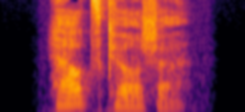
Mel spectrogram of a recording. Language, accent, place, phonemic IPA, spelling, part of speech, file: German, Germany, Berlin, /ˈhɛʁt͡sˌkɪʁʃə/, Herzkirsche, noun, De-Herzkirsche.ogg
- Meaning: heart cherry, a sweet cherry cultivar (Prunus avium subsp. juliana)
